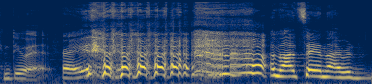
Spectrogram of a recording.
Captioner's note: laughter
